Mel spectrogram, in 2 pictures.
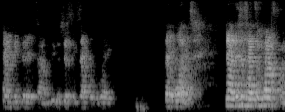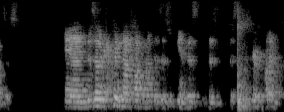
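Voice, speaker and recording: A man's voice: fairly high pitch, moderate pace, fairly bright tone. A man speaking on a panel, rambling with many restarts and hesitations. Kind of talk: panel talk. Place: lecture room. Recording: distant, echoey, dull lecture-room audio.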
